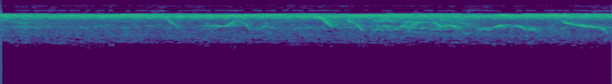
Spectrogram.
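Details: Rusty-collared seedeater singing the "grego" song type: a run of quick, sweeping whistled notes rising and falling in pitch, partly slurred, over a loud, steady high-pitched insect buzz.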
